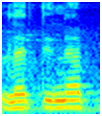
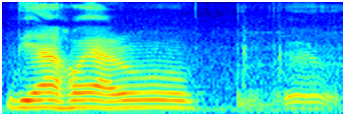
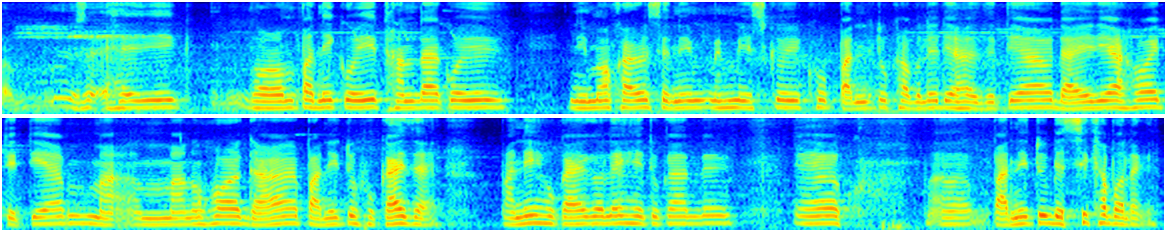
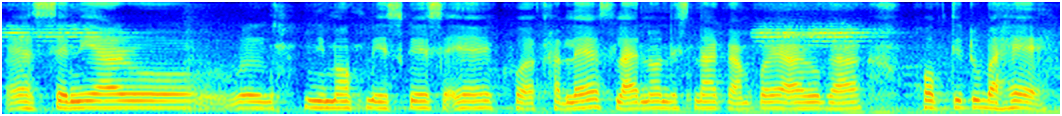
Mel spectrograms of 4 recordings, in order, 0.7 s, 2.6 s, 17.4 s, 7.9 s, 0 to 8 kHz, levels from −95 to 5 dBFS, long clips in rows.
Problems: constant background noise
